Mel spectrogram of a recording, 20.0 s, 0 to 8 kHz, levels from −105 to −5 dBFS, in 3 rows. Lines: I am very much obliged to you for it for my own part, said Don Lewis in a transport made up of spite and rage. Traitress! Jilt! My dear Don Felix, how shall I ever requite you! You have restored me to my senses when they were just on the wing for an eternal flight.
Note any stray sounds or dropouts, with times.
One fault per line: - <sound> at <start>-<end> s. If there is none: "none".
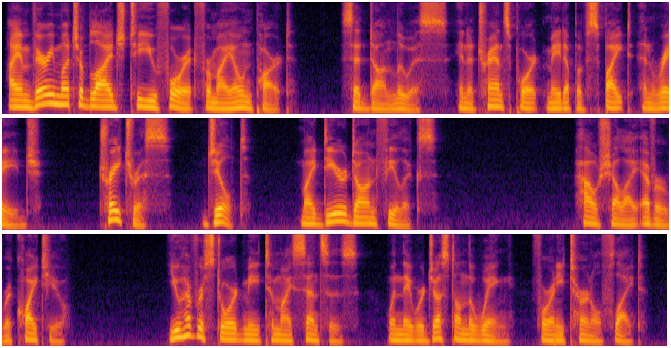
none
